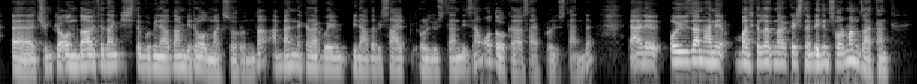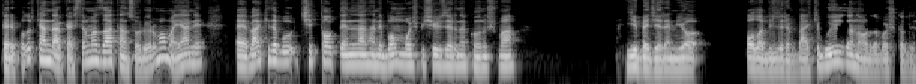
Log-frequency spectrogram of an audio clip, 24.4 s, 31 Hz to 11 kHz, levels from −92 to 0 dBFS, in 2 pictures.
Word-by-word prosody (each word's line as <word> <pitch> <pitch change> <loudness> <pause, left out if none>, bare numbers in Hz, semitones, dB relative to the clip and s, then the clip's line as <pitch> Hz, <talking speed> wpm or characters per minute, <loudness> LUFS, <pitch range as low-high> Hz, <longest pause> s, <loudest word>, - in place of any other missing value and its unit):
Eee, 85 -3 +3
çünkü 110 +3 -2
onu 115 -2 +3
davet 120 +1 +4
eden 120 0 0
kişi 120 0 -10
de, 105 - -2
bu 105 0 -4
binadan 105 +1 +1
biri 100 +2 -3
olmak 85 -6 0
zorunda. 80 +1 -7
A, 110 -1 -7
ben 115 +2 -1
ne 115 - -5
kadar 105 -2 -2
bu 100 - 0
ev 95 0 -1 0.2
binada 95 -2 -4
bir - - -8
sahip 95 0 -5 0.2
rolü 90 -2 -3
üstlendiysem, 90 +2 -5
o - - -3
da - - +2
o - - 0
kadar 75 -1 -5
sahip 70 -2 -12
rol - - -8
üstlendi. - - -12 0.5
Yani, 65 0 +1
o 150 - +7
yüzden 155 +1 +5
hani, 145 -2 +3
başkalarının 140 +1 +2
arkadaşına, 135 -1 +1
benim 135 +2 +4
sormam 135 +3 +3
zaten 90 -2 -1 0.4
garip - - +1
olur. 185 +1 -2
Kendi 165 -3 +4
arkadaşlarıma 155 +4 0
zaten 150 -8 +3
soruyorum 95 - -2
ama 195 0 +1
yani, 135 +3 -1 0.4
eee, 110 -2 +4
belki 125 +7 +2
de 160 -2 +3
bu 145 0 -2
cheat 155 -1 -5
talk 145 -1 -1
denilen, 125 0 +3
hani 120 -3 0
bomboş 125 0 +1
bir 115 - -7
şey 120 +1 0
üzerine 115 0 -1
konuşma 110 +1 -2 1.4
yı 110 -1 +2
beceremiyor 95 0 0 0.6
olabilirim. 90 -4 -1
Belki 90 +5 -3
bu 120 +1 +4
yüzden 135 -4 -1
orada 85 -4 -3
boş 85 0 -7
kalıyor. 80 -2 -9
110 Hz, 170 wpm, -24 LUFS, 95-130 Hz, 1.4 s, o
